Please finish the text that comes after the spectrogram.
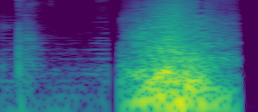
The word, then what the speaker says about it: погреб: "A root cellar" is ПОГРЕБ /pogryep/ in Russian. Say it with me: ПОГРЕБ /pogryep/.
